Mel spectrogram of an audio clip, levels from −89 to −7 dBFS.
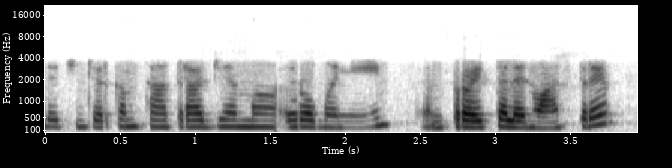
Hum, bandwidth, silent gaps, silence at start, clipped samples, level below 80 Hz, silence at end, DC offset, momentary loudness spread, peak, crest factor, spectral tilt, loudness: none; 3.9 kHz; none; 0 s; under 0.1%; -68 dBFS; 0.15 s; under 0.1%; 15 LU; -4 dBFS; 18 dB; -8.5 dB/octave; -21 LUFS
